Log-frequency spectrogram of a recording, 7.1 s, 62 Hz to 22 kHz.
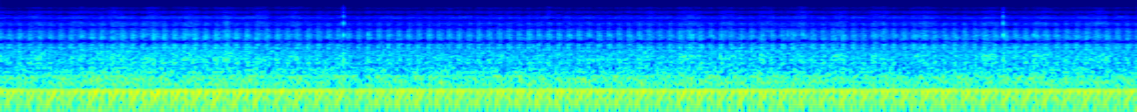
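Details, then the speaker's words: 2004 Ford F-150 crew cab 4x4 at idle after clearing codes: uneven lumpy idle, irregular stumble two to three times a second under steady hiss; misfiring cylinder, suspected large vacuum leak. "we're going to shut it down and then when it shut off you just hear that that wailing noise again or it was sucking air so right there's got to be a pretty good sized vacuum leak"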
